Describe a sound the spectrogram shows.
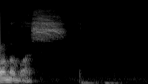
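A man speaks briefly and close to a microphone.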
